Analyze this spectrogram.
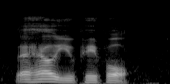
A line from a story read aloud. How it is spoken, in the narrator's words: the RA grumbled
